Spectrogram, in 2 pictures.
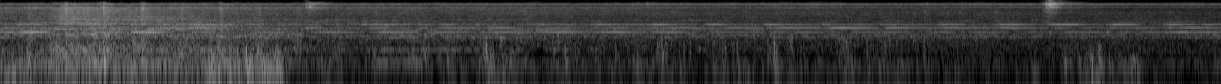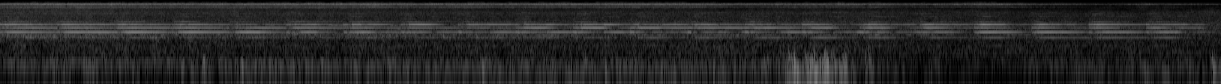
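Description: Amtrak Pacific Surfliner train of bilevel Superliner cars pulling away: loud rumble of the last car's wheels passing for about two seconds, then a quieter rumble as the train draws off. A steady high-pitched ringing of several tones runs under it, with a brief low surge near the end.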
